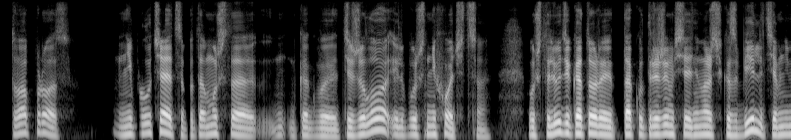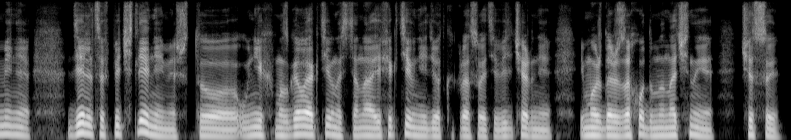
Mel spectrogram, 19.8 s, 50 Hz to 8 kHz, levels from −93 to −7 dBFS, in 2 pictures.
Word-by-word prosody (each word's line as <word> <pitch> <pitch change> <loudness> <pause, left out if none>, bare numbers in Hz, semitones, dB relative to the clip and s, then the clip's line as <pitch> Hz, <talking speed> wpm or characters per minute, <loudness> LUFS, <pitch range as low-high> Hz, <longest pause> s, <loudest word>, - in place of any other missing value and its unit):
Вот 135 - -6
вопрос. 150 -6 -3 0.5
Не 130 -2 -5
получается, 145 -2 +1
потому 130 +6 -3
что, 120 -6 0
м, 110 -3 -16
как 115 -3 -4
бы 105 -2 0
тяжело 140 - +2
или 130 -6 -4
потому 125 +2 -2
что 125 +2 -8
не 130 - -1
хочется? 105 -4 -4 0.5
Потому 120 - -2
что 135 - -3
люди, 155 +1 +3
которые 140 -3 +5
так 130 +5 +1
вот 130 -1 -4
режим 135 +2 +2
себе 135 0 0
немножечко 130 0 -1
сбили, 150 +10 +1
тем 125 +2 -2
не 130 - -2
менее 130 -5 -2 0.4
делятся 135 +1 +3
впечатлениями, 125 - +1
что 105 -1 0
у 110 - -4
них 120 -1 -1
мозговая 125 +3 +4
активность, 120 -5 -3
она 115 0 +1
эффективнее 120 0 -2
идет 105 -1 -2
как 105 - -25
раз 105 -2 -1
в - - -3
эти 100 0 -4
вечерние 105 -1 -2 0.3
и, - - -6
может 115 -1 +3
даже, 115 -1 +5
с - - -2
заходом 115 0 +1
на 115 - 0
ночные 115 -3 -1 0.3
часы. 105 -6 -2
120 Hz, 155 wpm, -25 LUFS, 110-135 Hz, 0.5 s, которые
